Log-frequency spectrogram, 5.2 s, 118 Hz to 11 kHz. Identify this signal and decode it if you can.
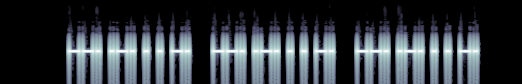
Morse code, heard as a keyed tone, about 34 wpm, 700 Hz. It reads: GREEN GREEN GREEN
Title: Top 500 Words Repeated 35wpm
